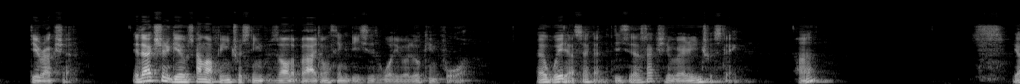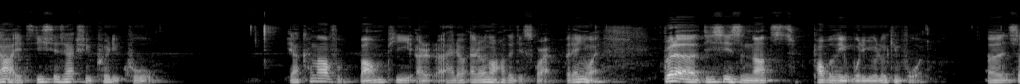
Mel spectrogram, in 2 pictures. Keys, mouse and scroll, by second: 6.2-8.0 middle drag, 8.0-11.0 drag, 17.7-20.4 middle drag.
